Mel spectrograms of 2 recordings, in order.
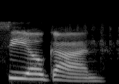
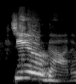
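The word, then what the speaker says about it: Suo Gân: One of my favorites was Suo Gan, which I'm probably horribly mispronouncing. – Oh, no, you're really close to Siogan. – Siogan.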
